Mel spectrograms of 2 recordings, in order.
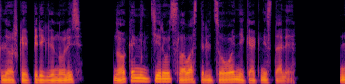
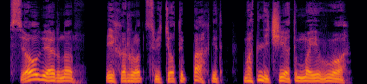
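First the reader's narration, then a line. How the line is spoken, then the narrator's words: Old man through teeth. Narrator (Russian): процедил сквозь зубы старик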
